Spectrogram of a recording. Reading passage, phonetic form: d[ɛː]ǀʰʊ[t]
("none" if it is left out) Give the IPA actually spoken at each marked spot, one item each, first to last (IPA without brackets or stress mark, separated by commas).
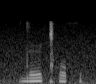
eː, θ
